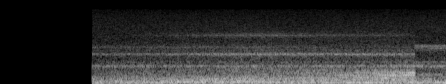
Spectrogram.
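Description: Dead silence for about the first second, then a steady rumbling drone with a few faint held tones above it, the ambient sound design of the footage.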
